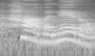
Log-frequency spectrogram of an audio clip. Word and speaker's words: habanero: some habanero you know not habanero with a banana because I think it's a Spanish pronunciation so the H is silent this looked wet enough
